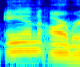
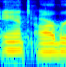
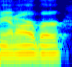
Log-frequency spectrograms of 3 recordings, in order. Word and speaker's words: Ann Arbor: So what is it with these people from Ann Arbor? So it's not Ant Arbor, it's Ann, A-N-N Arbor.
